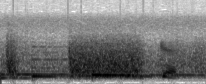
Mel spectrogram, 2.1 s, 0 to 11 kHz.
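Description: Sampled Apollo 11 lunar-landing radio transmission over held music tones. A band-limited hiss of radio static runs for under a second in the middle, and a radio voice says "Good" near the end.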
